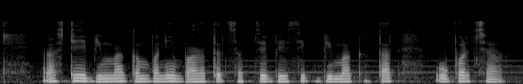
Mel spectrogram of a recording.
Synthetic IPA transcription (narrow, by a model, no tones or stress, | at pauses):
ɾʔa̰sʈɾijəbimakəmpənibʱaɾət̪ət̪səbsebesikbimakəɾt̪at̪ | ṵpəɾt͡ʃʰə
